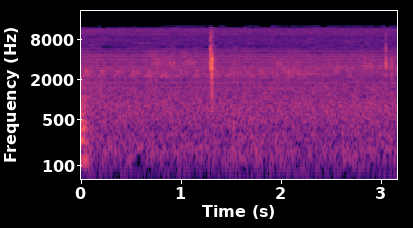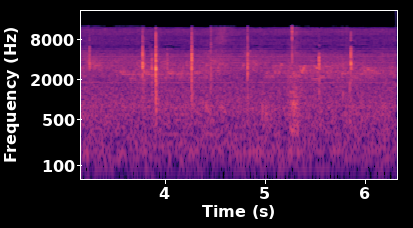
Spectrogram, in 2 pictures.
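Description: Faint outdoor background with scattered short, high chirps that grow more frequent in the last two seconds: small birds calling.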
